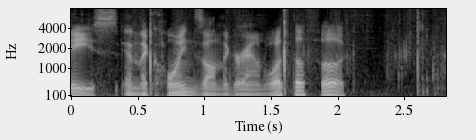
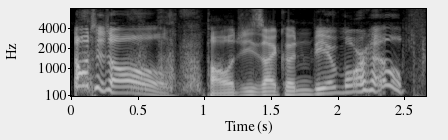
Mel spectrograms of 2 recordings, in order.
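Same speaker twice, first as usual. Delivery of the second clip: put-on much higher, prim and polite old tradesman; a sharply higher, precise voice for a fussy craftsman; 11 semitones higher than usual. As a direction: play the busy, fastidious master brewer. Voices Baltus character.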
